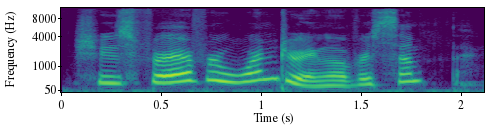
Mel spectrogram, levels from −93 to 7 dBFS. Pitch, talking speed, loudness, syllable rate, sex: 265 Hz, 170 wpm, -15 LUFS, 6.5 syllables/s, female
